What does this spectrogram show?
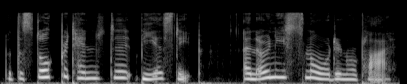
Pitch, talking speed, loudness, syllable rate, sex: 270 Hz, 175 wpm, -17 LUFS, 5.2 syllables/s, female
